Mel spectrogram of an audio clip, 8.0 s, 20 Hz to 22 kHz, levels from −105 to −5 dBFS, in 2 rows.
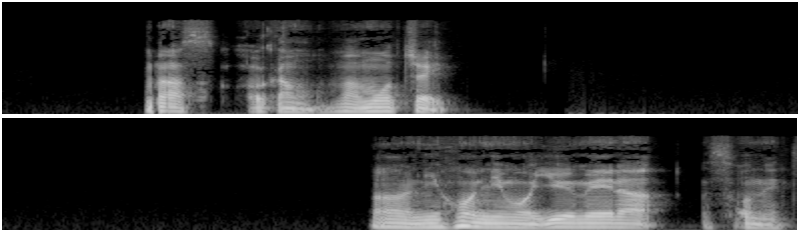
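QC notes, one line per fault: Nothing stood out on listening to this speech recording.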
